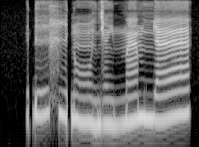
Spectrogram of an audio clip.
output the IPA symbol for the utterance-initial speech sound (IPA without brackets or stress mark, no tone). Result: ɗ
